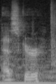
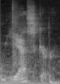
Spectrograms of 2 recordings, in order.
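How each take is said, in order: First: The name starts directly with a vowel sound. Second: The name starts with a 'y' sound. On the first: The speaker calls it wrong. "If, if I'm pronouncing it right, I think it's called Esker" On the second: The speaker calls it right. "Oh, Yesker, oh, okay"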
